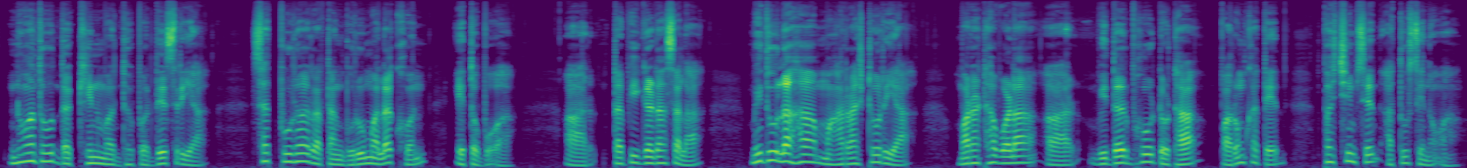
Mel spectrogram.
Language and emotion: Santali, neutral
